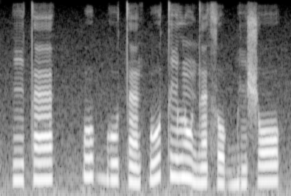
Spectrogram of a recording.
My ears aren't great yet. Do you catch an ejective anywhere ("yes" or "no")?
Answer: no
